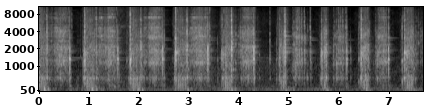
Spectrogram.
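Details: Six-year-old Ryobi weed trimmer, said not to start, with old-smelling gas and leakage around the carb (owner suspects carburetor or plugged cap): repeated uneven pull-cord rasps, no firing; cranks but won't start, cause not confirmed.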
